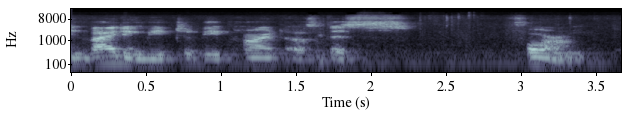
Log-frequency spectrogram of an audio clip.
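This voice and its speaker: Speaking very slowly, a man with a German accent has a fairly low pitch. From Germany. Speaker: interfaith scholar. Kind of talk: panel talk.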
